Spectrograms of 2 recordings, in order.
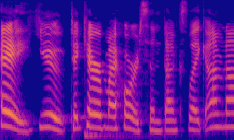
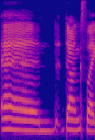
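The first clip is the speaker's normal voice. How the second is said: usual speaking voice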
